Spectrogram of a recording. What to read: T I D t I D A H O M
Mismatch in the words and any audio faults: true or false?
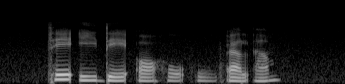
true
